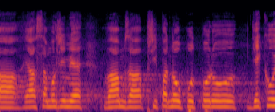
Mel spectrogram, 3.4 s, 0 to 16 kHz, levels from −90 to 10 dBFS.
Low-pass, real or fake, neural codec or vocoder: 10.8 kHz; real; none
